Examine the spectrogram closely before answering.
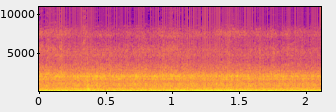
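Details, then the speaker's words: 2006 Ford 500 after misfire repair and complete tune-up, test drive heading to 50–55 mph: steady low engine drone, smooth, no rough idle, no misfire or sputtering. "Car runs nice and smooth, no rough idle. Engine sounds great, sounds pretty smooth."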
